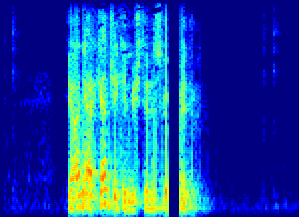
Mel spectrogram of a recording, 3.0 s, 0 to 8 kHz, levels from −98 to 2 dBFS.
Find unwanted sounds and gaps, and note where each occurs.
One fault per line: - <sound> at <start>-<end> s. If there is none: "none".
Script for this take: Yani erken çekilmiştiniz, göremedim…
- dropout at 1.7-1.8 s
